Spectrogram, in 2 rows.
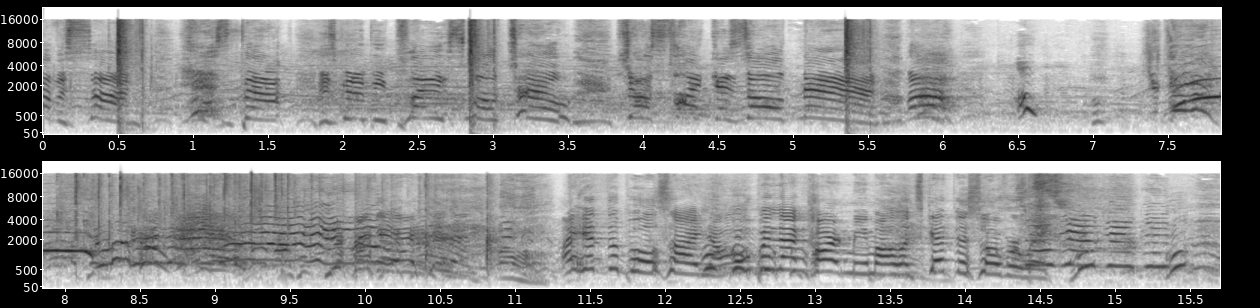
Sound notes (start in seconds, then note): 0.4 bam; 2.8 bam; 5.3 bam; 8.7 cheering; 14.9 in high voice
